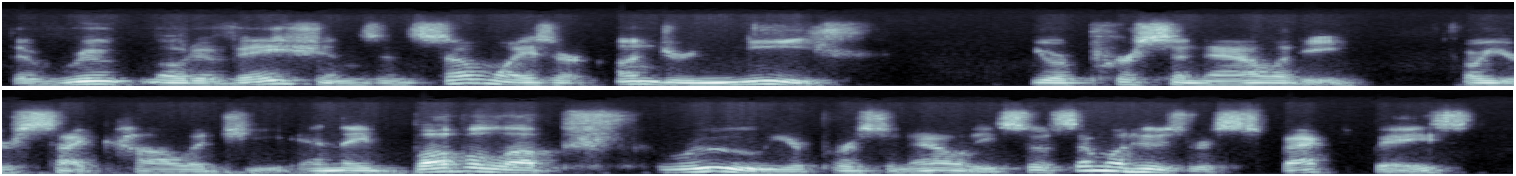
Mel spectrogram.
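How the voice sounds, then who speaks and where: A man's voice: on the low side, animated, moderate pace, breathy edge. An older man talking earnestly as a podcast guest, often repeating words as he starts a thought. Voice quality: loud voice. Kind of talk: conversational podcast talk. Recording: dull lo-fi sound.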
